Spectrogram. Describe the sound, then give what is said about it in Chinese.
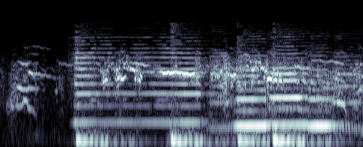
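Crows calling overhead, several harsh, harmonic caws overlapping one another, loud and continuous. “好多乌鸦喺上面啊！ 又要赶走佢哋。”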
